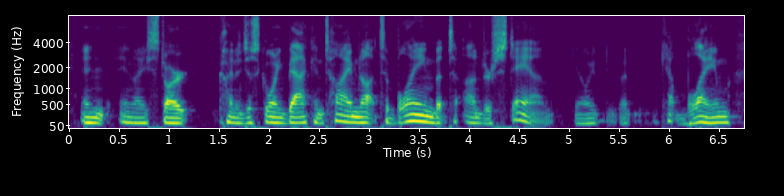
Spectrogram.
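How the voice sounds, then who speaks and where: A man speaks in an ordinary speaking voice at a fairly slow pace and fairly low pitch with ordinary pitch variation, on a very clean recording with a silent background. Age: 60s. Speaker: mental health coach. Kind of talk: casual interview conversation.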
